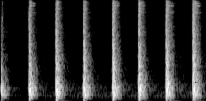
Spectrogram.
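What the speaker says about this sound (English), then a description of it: "You're going to hammer it." Hammer blows land on a rubber block in a steady, evenly spaced series of eight sharp, close knocks, each ringing briefly before the next.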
